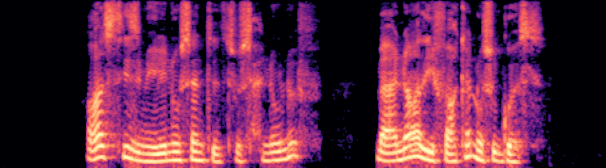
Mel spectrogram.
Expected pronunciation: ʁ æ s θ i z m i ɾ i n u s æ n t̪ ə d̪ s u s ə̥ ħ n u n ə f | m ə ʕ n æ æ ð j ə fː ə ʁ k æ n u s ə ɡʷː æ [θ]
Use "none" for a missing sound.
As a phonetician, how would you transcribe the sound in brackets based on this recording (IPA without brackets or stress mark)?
s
